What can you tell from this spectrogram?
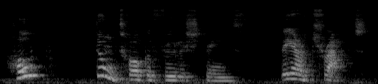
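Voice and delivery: villain mocking elf's hope; scornful villain. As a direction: sneer it down.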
